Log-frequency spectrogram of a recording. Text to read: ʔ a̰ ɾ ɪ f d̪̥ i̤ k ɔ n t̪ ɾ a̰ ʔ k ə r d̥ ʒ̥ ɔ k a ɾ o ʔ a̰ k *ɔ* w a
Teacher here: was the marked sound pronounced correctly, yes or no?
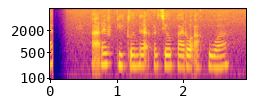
no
